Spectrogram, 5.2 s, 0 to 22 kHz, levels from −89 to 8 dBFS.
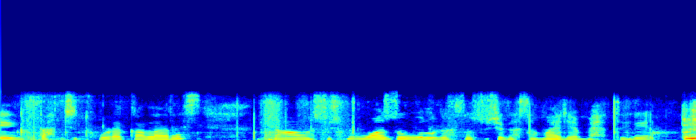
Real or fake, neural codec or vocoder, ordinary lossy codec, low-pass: real; none; Opus, 24 kbps; 7.2 kHz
